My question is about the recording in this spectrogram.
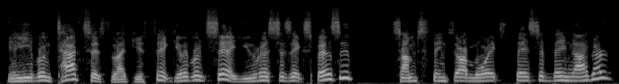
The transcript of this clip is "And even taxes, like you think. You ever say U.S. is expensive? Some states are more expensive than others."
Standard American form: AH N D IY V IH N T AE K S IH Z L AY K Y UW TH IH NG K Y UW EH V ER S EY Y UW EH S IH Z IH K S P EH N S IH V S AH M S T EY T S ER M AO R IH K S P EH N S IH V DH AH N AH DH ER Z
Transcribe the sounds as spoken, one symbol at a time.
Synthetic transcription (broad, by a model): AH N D IY V IH N T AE K S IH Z L AY K Y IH TH IH NG K Y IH EH V ER S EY Y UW EH S IH Z IH K S P EH N S IH V S AH M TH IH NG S ER M AO R IH K S P EH N S IH V DH AH N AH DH ER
